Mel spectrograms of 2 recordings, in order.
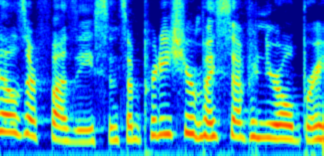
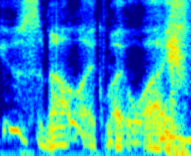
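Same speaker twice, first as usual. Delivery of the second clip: low, deep, rumbling growling voice; 2 semitones lower, 4 dB quieter than usual. Retelling what a man said to the speaker as a child, in a deep growling voice. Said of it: "all in a deep growling voice".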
